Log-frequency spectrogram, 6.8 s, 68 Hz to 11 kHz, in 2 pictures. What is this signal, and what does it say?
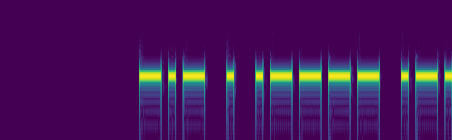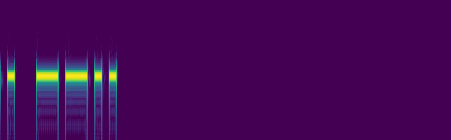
Morse code, heard as a keyed tone, about 22 wpm, 700 Hz. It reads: KE1LZ
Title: USA Call Signs - 5 Characters - Repeated 2x - 22wpm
